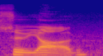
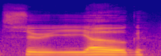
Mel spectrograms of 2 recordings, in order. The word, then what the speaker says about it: Suyog: He said his name is Sue Yog, not Sue Yog but Andrew pronouncing it for us said Suyog, and he spelled hoagie, so S Y U H O A G I E.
